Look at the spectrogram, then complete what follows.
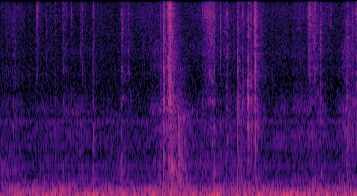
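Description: Faint ticks and rustles of Donruss basketball trading cards being slid off a stack and flipped, one card every second or so, the clearest about two seconds in.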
